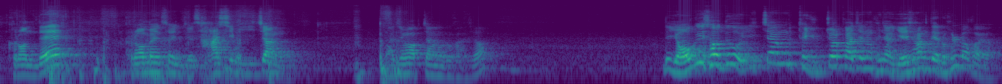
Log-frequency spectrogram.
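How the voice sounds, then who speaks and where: A man giving a guest sermon as a missionary, telling the story in a lively way and acting out the voices in it. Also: fairly high pitch, normal speed, pauses often, roomy sound, slight background noise. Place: church.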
